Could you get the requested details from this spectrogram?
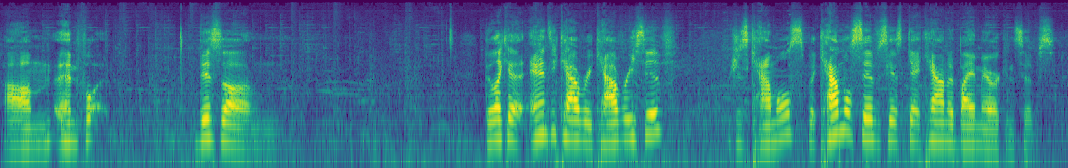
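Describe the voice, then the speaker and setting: Male esports caster, fairly high voice, chatty live commentary. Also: animated, a little slow, long pauses, fairly bright tone. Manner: chatty, frequent restarts and fillers.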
